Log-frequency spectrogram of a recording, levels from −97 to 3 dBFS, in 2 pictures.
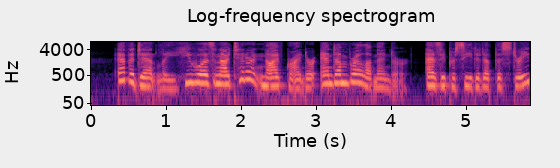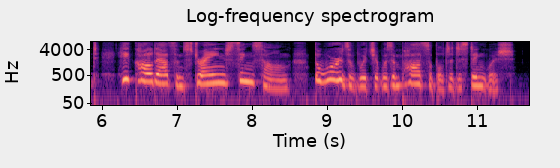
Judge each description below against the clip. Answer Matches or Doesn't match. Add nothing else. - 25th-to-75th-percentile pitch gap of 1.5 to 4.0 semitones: Doesn't match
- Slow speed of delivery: Doesn't match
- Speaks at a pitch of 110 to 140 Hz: Doesn't match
